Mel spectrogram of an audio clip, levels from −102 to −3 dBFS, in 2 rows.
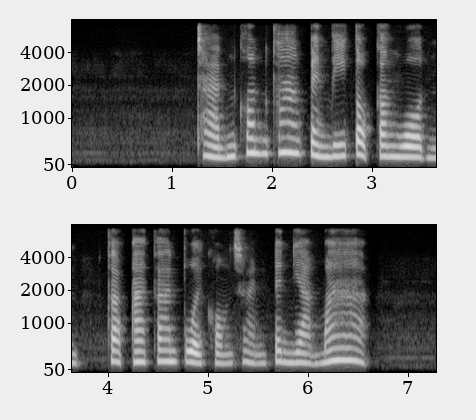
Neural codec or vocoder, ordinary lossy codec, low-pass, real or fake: autoencoder, 22.05 kHz, a latent of 192 numbers a frame, VITS, trained on one speaker; none; 7.2 kHz; fake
